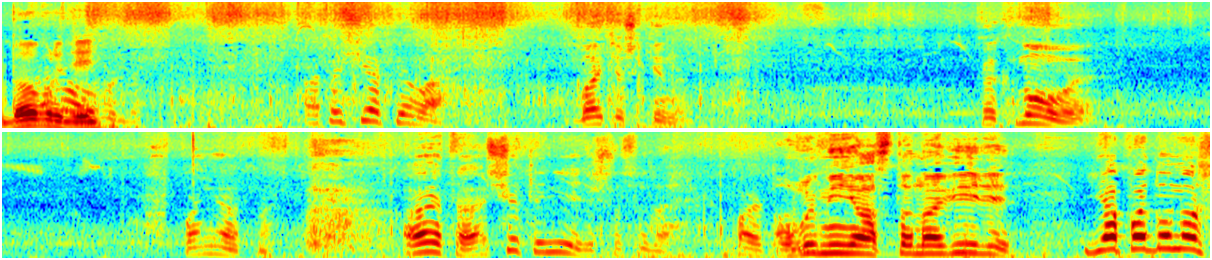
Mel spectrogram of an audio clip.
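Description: Another elderly man answers calmly nearby.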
